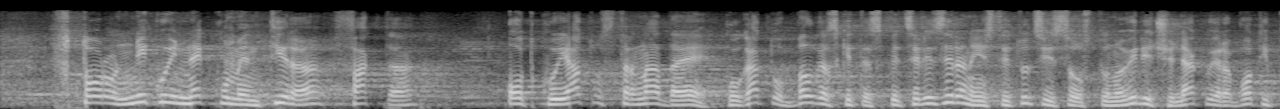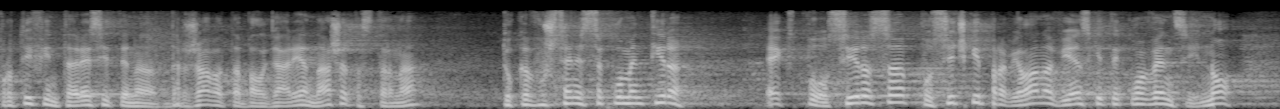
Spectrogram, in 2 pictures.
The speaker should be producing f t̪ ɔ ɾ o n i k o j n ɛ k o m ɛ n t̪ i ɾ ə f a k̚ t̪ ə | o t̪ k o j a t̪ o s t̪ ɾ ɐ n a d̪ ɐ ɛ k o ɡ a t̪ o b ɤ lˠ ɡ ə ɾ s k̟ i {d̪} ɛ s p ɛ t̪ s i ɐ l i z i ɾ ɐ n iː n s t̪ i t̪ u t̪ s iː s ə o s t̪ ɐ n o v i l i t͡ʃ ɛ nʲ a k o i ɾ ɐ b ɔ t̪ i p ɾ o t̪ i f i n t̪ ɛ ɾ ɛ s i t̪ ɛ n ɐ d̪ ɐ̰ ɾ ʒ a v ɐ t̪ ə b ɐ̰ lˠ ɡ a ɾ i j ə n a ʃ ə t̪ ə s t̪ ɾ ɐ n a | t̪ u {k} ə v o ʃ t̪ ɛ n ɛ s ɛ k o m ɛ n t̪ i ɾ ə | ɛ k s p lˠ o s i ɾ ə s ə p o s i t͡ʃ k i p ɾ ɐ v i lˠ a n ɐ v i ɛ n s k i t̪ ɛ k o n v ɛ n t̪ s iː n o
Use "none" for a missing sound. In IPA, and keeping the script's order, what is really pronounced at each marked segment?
t̪, k

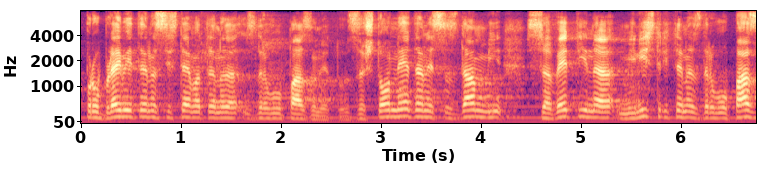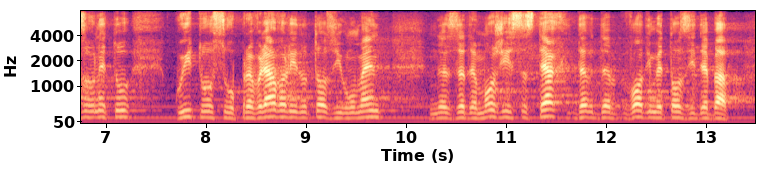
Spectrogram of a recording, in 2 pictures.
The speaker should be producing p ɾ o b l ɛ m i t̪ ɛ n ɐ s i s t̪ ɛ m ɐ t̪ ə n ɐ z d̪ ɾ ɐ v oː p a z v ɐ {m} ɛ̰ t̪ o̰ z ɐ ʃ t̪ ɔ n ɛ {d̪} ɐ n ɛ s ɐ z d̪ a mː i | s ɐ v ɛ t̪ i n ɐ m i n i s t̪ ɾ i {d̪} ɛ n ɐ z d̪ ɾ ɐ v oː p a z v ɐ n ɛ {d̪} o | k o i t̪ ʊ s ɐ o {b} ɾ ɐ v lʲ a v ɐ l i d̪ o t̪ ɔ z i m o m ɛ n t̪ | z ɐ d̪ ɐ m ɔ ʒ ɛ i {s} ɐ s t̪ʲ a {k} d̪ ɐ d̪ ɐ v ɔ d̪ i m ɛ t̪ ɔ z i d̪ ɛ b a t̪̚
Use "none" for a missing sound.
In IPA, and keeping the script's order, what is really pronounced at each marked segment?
n, d̪, t̪, t̪, p, s, x

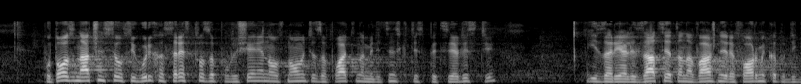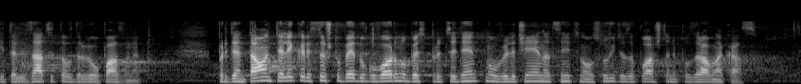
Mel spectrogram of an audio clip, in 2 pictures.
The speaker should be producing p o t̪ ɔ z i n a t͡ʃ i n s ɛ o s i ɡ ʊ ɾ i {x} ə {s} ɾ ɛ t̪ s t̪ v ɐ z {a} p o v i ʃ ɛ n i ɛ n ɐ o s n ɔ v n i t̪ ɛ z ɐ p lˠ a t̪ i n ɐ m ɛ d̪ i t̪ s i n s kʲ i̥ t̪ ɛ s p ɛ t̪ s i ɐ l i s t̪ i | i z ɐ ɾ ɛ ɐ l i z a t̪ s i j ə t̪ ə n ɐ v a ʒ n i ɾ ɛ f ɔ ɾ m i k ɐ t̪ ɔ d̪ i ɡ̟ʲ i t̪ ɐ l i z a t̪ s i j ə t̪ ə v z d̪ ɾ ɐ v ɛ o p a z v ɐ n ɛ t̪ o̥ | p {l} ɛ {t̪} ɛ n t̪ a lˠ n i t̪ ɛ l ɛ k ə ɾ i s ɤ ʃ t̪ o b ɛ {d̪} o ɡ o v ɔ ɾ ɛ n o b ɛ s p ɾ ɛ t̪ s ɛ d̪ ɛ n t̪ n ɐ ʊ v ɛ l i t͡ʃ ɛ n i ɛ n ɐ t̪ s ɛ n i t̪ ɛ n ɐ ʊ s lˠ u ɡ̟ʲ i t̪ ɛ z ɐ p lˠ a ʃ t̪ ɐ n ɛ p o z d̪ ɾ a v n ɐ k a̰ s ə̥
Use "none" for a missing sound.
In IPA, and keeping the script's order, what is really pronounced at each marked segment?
x, s, ɐ, ɾ, d̪, d̪

